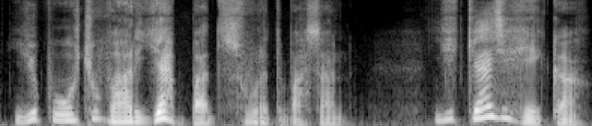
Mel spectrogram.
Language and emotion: Kashmiri, disgusted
